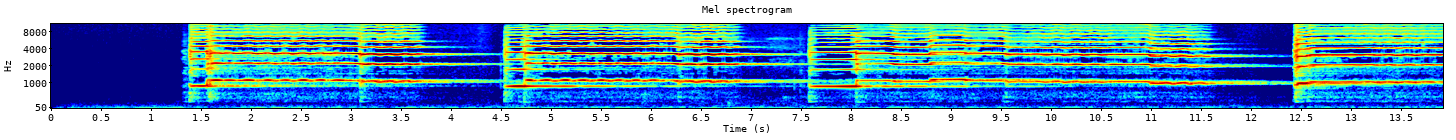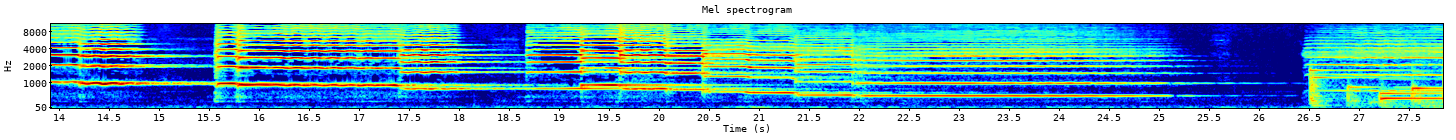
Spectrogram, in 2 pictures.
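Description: Solo violin playing slow, high phrases with vibrato, each note held and each phrase broken off by a short pause. The last phrase steps downward to a long held lower note.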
